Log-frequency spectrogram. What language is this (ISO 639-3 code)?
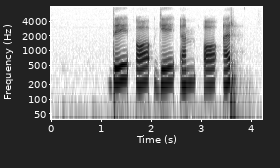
nor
